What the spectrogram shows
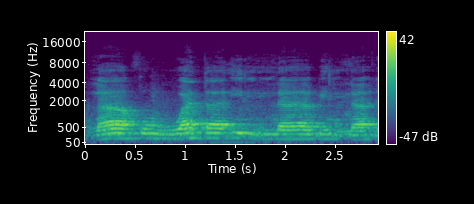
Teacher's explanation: duduk kat UK lama dia keluar angin pada ta dan Kaf so elakkan daripada angin pada ta dan Kaf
